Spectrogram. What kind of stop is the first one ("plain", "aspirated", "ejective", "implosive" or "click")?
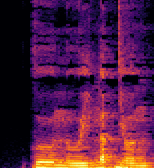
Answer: plain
